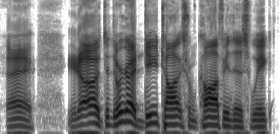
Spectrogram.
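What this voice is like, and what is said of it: Imitates another person's voice. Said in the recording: “this is my Ben Greenfield impersonation.”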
